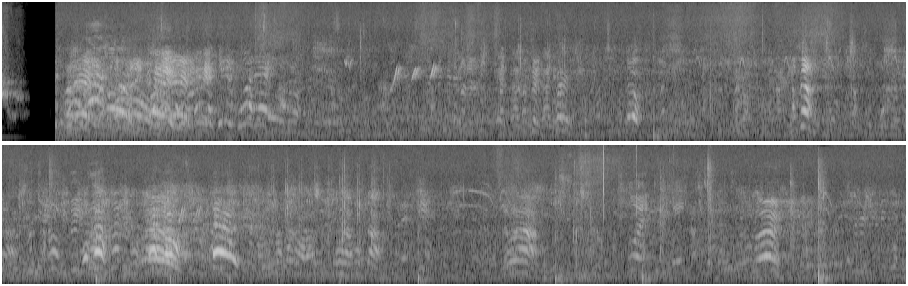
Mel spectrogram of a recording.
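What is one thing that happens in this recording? Young men shout and call out to each other across an open outdoor field.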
